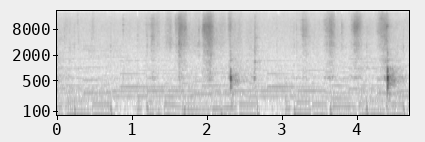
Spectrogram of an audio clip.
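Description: Knife chopping an onion into half moon slices on a cutting board, a quick steady run of soft close taps with a couple of sharper knocks, no talk.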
